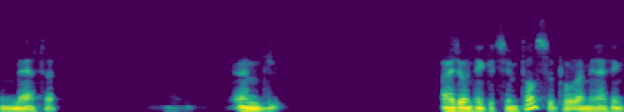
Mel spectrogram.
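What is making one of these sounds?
A man speaks calmly in short phrases, close to a microphone.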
